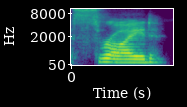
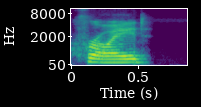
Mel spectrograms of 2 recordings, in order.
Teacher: if you had like Throid for street, you would hear Hroid for a lenited street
